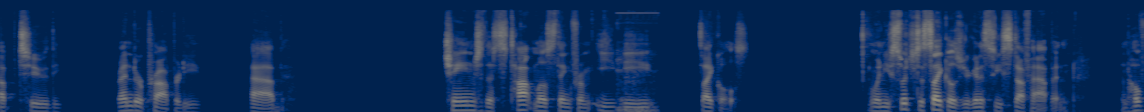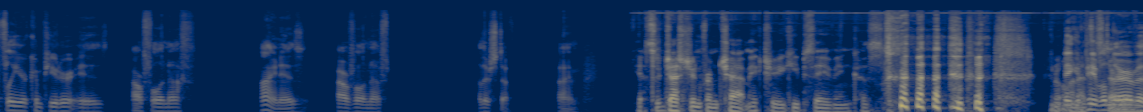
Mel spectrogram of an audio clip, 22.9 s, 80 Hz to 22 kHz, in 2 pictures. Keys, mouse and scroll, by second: 0.9 click, 5.9 click, 16.9 click.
